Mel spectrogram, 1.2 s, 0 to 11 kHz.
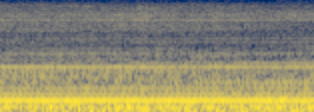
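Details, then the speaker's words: Piaggio Typhoon two-stroke with an upgraded carburetor, running cool (under 200°F) on the street at top end: steady, high, even buzz pulling cleanly with no breaking up or misfire, healthy high-rev running. "pulling through. It's not breaking up at all."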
